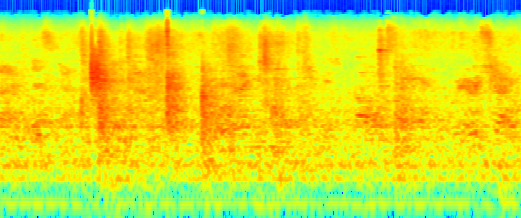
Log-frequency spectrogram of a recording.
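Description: Pool-hall chatter with three sharp clacks of pool balls striking, about a second in and twice more around two seconds in.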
